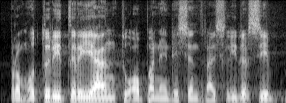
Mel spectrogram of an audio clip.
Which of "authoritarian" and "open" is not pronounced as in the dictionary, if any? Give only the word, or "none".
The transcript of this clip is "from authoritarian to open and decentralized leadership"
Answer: authoritarian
